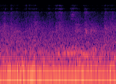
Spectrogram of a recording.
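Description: A bird giving one low, slightly falling call about halfway through, over a steady low rumble.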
